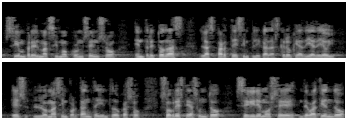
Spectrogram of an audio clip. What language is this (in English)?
Spanish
